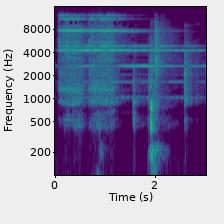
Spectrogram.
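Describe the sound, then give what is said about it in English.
An old-fashioned telephone bell rings continuously with a bright metallic jangle, loud, with no voices. “It was around midnight when the phone rang in Eric Masters' flat.”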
